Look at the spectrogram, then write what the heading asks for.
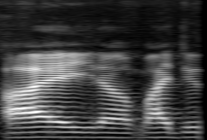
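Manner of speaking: lightly put-on Miami accent, a touch soft; mock his own awkward Miami accent on camera; a hint of a cheesy Miami accent; horrible Miami accent. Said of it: "this horrible Miami accent".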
